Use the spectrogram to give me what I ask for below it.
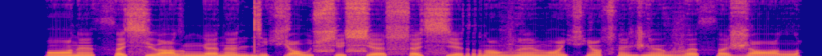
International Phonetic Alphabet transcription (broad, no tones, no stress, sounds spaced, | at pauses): ɑ̃ ɾ ɛ̃ θ ə sʲ w ɑ l ŋ ɛ ɾ ɛ̃ dʲ ɑ̃ ç ɑ w ɕ ə ɕ ɛ ɬ ɛ sʲ ɛ r ɑ̃ v ɛ̃ β ɑ̃ ç ɑ̃ ɬ ɛ̃ ʒ ə̃ v ə θ ʌ ʒ ɑ l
